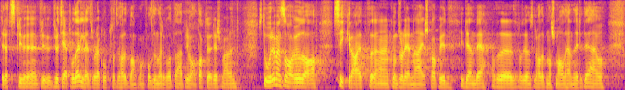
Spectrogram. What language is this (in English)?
Norwegian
